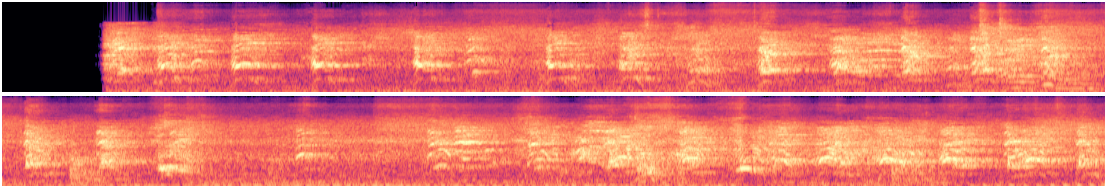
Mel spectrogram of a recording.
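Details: Angry Dobermann barking; rapid, harsh barks repeated almost three times a second, steady and unbroken throughout, with a low background hum.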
